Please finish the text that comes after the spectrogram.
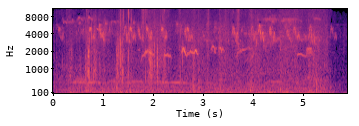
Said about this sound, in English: He opens the gate and steps into the garden, followed by Tulin. They stroll through the garden.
